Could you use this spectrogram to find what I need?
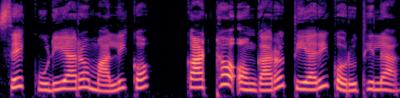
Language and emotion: Odia, neutral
